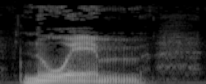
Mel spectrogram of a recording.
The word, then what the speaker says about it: Noem: Und in dem South Dakota ist es eine Dame namens Kristi Noem. Spricht man anscheinend wirklich so aus, Noem geschrieben und wird anscheinend von den Amerikanern auch so ausgesprochen.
